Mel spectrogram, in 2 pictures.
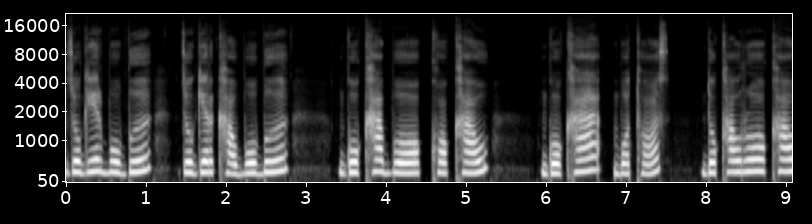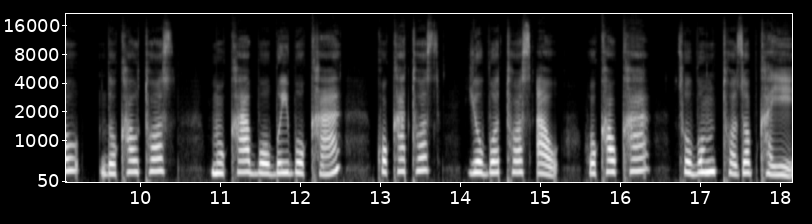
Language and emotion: Bodo, neutral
